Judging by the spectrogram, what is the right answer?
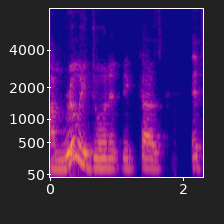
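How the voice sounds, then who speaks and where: A man with an American accent. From San Diego, California. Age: 60s. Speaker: podcast guest, aspiring educational consultant. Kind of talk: casual interview chat. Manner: many fillers and repetitions.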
